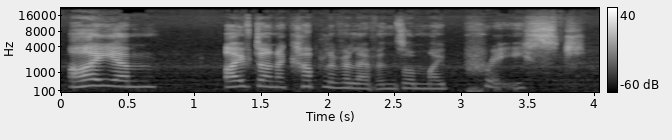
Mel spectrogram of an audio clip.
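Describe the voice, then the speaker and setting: A woman's voice: fairly high pitch, a little slow, pushed and bright, slight background noise. A woman co-hosting a gaming podcast, talking in an informal, conversational way. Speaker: podcast co-host. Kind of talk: casual chat about gaming.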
